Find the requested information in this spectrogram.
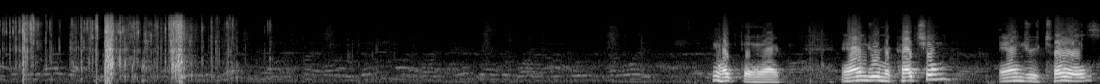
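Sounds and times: foil wrapper tearing and crinkling: 0.0 - 2.8.

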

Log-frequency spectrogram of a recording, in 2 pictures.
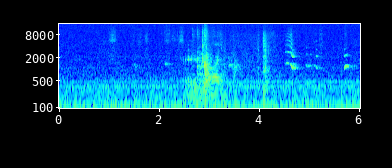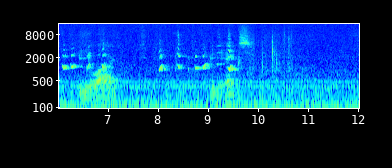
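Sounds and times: marker squeaking on whiteboard: 4.5 - 7.2, 7.9 - 9.9.

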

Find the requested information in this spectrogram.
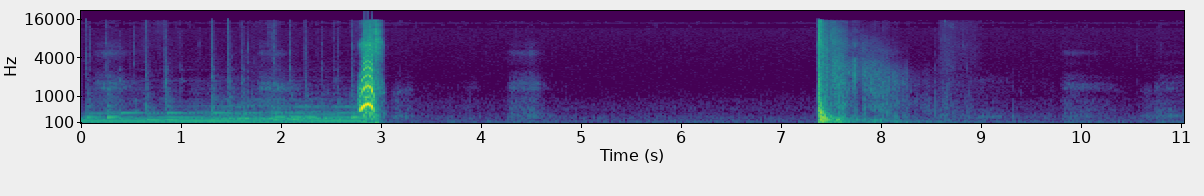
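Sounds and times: rifle shot: 7.4 - 8.4.

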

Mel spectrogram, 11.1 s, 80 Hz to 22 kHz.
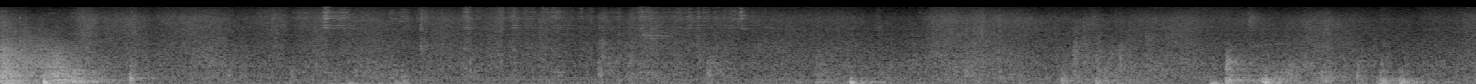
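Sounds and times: hands rustling cloth and objects: 0.0 - 11.0
low room hum: 0.0 - 11.0.

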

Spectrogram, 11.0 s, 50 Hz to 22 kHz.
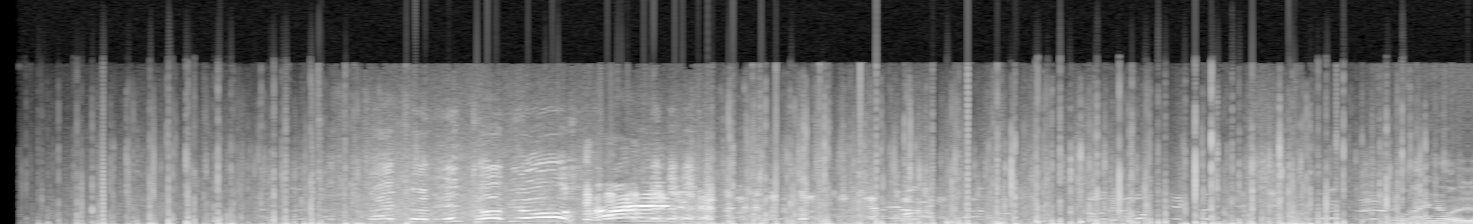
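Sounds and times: heavy rain on tent fabric: 0.2 - 11.0.

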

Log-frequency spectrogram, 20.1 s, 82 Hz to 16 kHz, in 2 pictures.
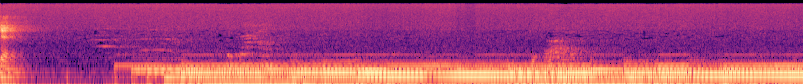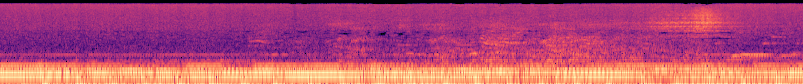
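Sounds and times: low sustained held tones: 0.4 - 20.0
deep rumble: 2.1 - 20.0
shimmering high notes: 13.2 - 20.0.

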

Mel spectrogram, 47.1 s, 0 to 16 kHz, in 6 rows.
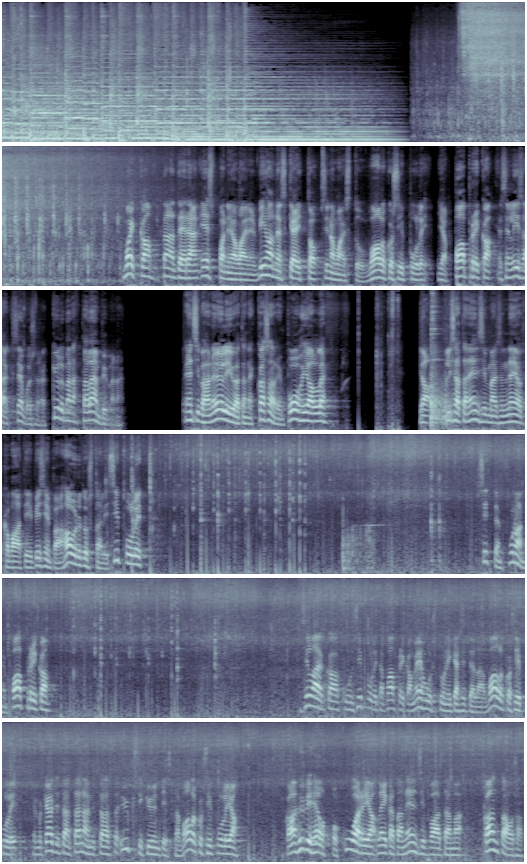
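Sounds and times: food sizzling in a pan: 6.2 - 10.6, 24.9 - 47.0
spoon scraping a pan: 32.4 - 35.0.

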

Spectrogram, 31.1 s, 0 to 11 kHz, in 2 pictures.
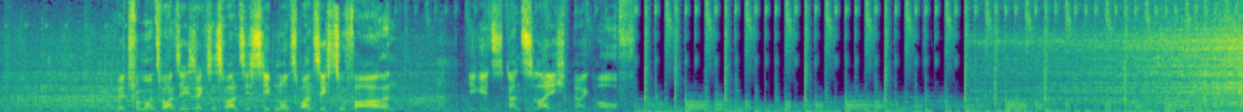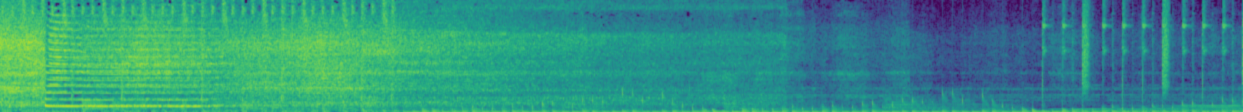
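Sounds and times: rushing noise: 0.0 - 7.7, 11.8 - 26.4
music with steady beat: 0.0 - 31.0
train horn: 13.9 - 20.5.

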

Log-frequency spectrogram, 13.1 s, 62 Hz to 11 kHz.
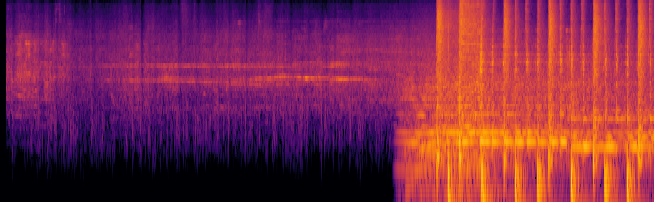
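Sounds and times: train two-tone whine: 2.0 - 13.0.

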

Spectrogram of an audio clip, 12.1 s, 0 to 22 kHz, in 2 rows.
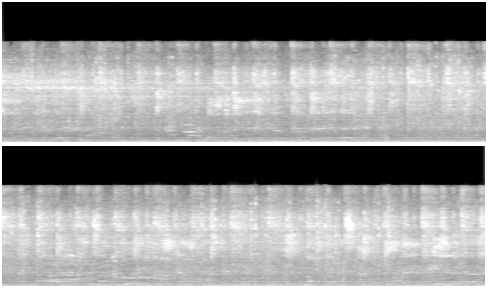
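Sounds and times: loud music with steady beat: 0.0 - 12.0
ride cars circling: 0.0 - 12.0.

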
